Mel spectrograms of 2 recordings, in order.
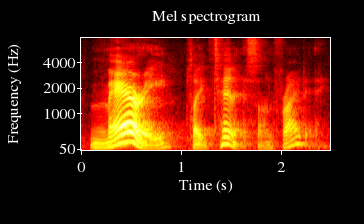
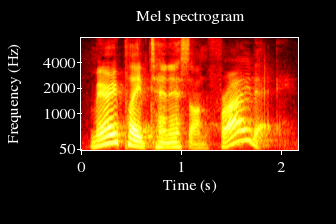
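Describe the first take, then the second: First: The word Mary is stressed. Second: The word Friday is stressed. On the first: It was this person and not someone else. "it was Mary who played tennis, not Peter" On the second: It was this day and not the usual one. "Mary played tennis on Friday, not Saturday, like usual"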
